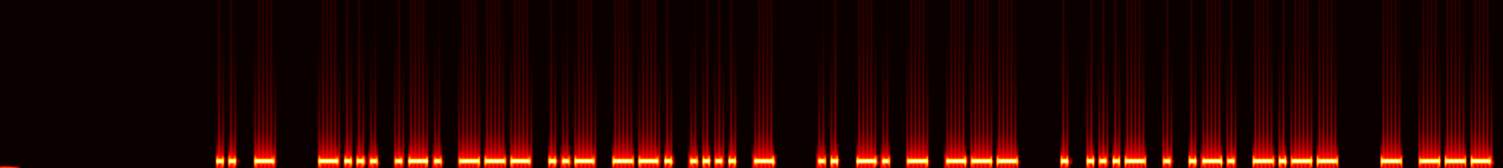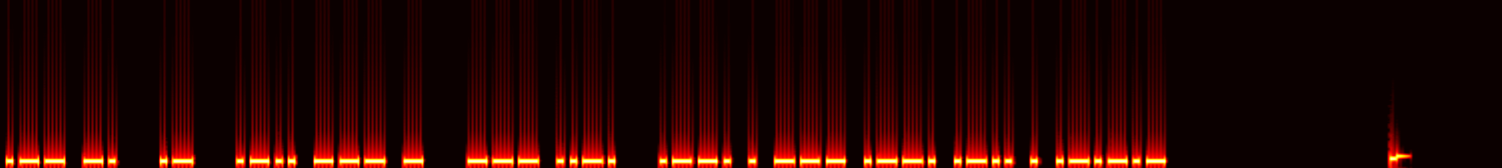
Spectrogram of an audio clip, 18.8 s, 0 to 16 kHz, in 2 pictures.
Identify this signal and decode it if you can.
Morse code, heard as a keyed tone, about 32 wpm, 700 Hz. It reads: IT BROUGHT INTO EVERY TOWN A LOT OF PEOPLE.
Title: Sentences from Top 1000 Words - Review Part 3 - 30wpm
